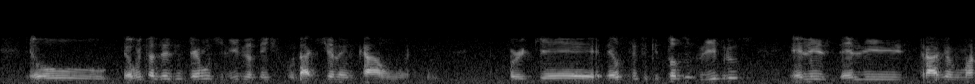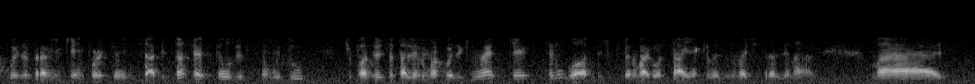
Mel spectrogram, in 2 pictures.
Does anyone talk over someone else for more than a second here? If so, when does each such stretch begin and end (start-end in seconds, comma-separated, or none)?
none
